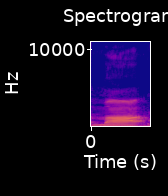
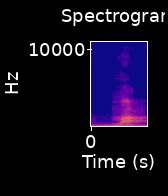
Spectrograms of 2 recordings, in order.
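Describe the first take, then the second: First: The syllable has no pitch movement at all. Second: The pitch drops sharply on the syllable. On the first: "just like no intonation" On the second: "ma is the drop tone"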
